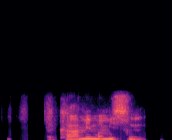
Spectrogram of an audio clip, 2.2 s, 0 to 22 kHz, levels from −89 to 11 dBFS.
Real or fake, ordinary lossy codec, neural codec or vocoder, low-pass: real; Opus, 24 kbps; none; 7.2 kHz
